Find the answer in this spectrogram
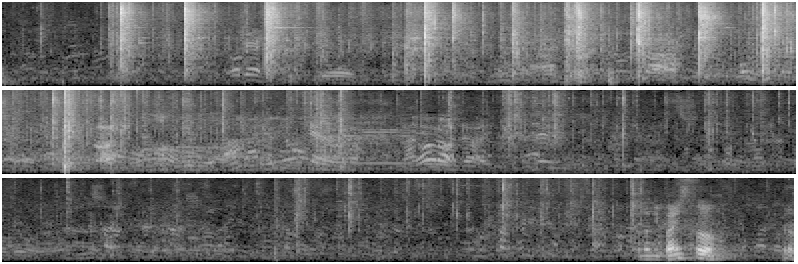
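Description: Steel swords clashing and striking plate armour in an armoured duel: about a dozen sharp metallic hits over the first nine seconds, then the blows stop and only faint crowd chatter remains.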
